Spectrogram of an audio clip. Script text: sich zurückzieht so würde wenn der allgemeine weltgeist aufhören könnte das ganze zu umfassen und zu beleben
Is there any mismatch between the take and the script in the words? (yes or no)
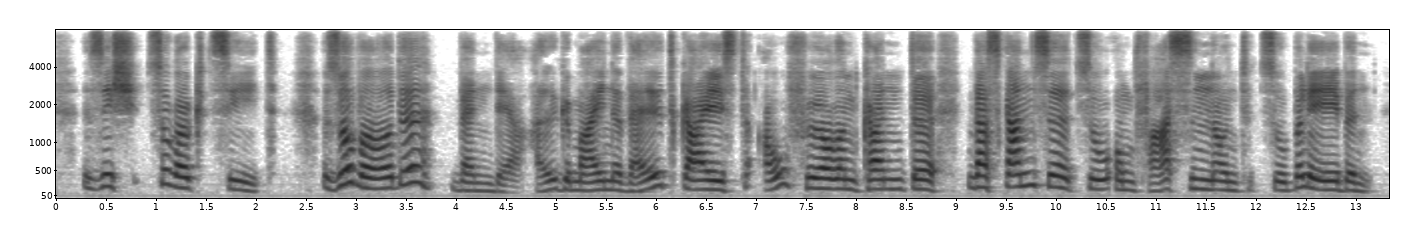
no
